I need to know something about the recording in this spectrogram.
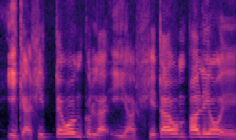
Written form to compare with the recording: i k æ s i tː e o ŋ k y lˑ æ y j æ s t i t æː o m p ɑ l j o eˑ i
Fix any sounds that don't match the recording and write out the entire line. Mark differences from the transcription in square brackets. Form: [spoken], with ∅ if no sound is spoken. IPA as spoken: i k æ s i tː e o ŋ k y lˑ æ [i] j æ s [s] i t [æ] o m p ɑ l j o eˑ i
